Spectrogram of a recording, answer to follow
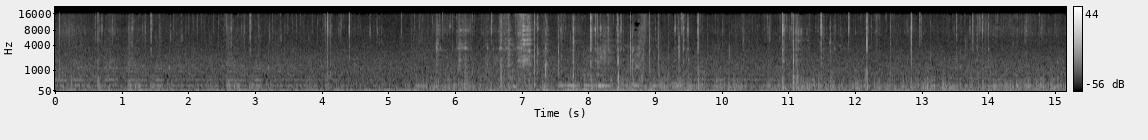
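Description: Small wood campfire crackling with scattered sharp pops, loudest as a cluster about seven seconds in and two single pops near eleven and twelve seconds. A fly buzzes steadily close by for the first few seconds.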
